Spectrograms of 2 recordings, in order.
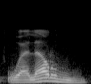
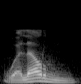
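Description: Both takes have the same delivery.

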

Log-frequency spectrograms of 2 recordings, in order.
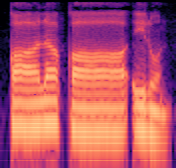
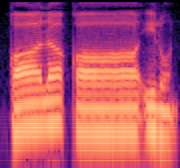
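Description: No difference in how they are said.

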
